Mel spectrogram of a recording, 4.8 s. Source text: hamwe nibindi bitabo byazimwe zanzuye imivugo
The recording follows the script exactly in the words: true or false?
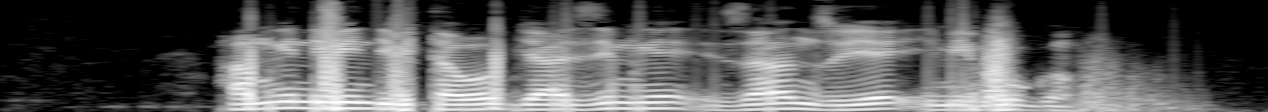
true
